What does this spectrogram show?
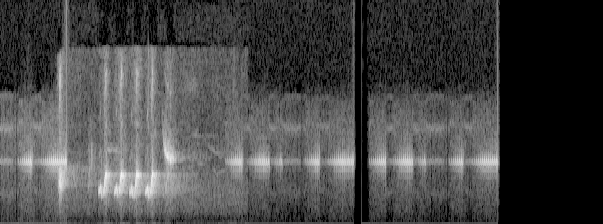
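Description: Bird calling: a run of short, evenly repeated high chirps, about three a second, with a louder burst of four quick, lower notes about a second in. The calls stop about a second before the end.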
